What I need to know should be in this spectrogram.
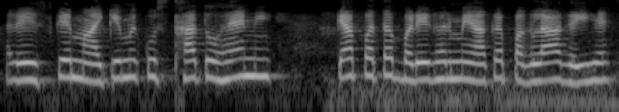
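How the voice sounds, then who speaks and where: A woman does cartoon voice acting as a harsh mother-in-law, scolding and hurling shrill insults. Her delivery is flat at a moderate pace, and the lo-fi recording has a little hiss or hum.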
